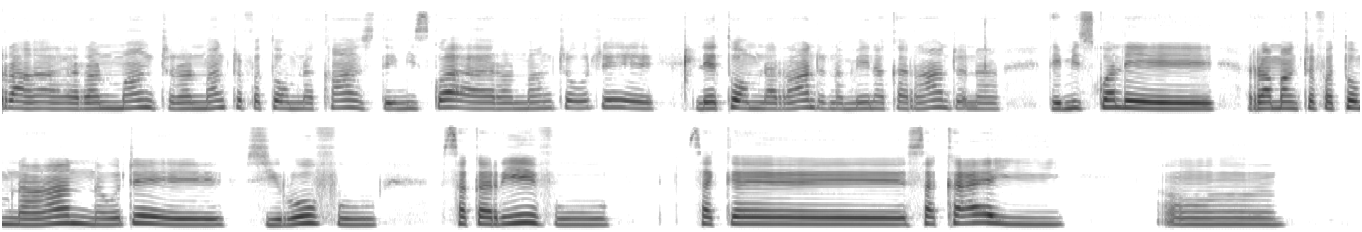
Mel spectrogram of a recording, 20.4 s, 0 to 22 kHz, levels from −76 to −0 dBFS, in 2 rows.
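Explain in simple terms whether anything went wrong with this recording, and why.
Nothing went wrong with it.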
